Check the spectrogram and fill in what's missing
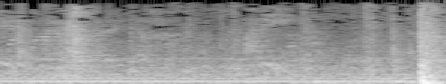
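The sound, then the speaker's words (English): A door is shut at the start of a class with one short, solid thump near the end. It is heard against a steady low room hum with faint background murmuring. “Okay, so shut the door real quick.”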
